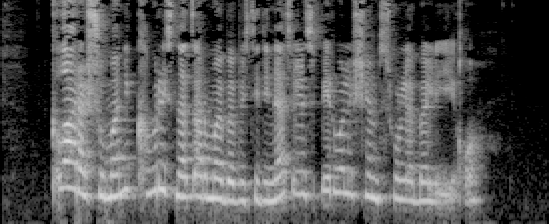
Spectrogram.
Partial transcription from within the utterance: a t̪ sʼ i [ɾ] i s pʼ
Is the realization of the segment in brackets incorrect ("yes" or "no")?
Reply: yes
